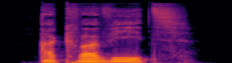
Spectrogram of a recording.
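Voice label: "Aquavits", German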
